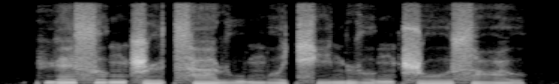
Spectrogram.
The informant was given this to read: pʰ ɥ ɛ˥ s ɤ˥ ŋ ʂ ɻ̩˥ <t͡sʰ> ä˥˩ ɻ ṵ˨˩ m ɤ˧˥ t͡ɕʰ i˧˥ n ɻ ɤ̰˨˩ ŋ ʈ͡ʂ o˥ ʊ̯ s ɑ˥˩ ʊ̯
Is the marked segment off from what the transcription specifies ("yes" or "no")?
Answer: no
